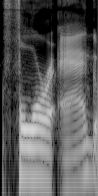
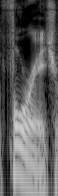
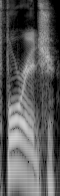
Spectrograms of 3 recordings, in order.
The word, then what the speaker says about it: 4AG: but it is pronounced 4AGE Robotics and if you're like me and you've been calling it for a in your head every time you read it uh that's okay too but it's forage robotics you might also know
